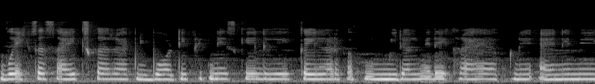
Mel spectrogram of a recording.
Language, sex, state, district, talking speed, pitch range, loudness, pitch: Hindi, female, Chhattisgarh, Kabirdham, 220 wpm, 240-250 Hz, -17 LUFS, 245 Hz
